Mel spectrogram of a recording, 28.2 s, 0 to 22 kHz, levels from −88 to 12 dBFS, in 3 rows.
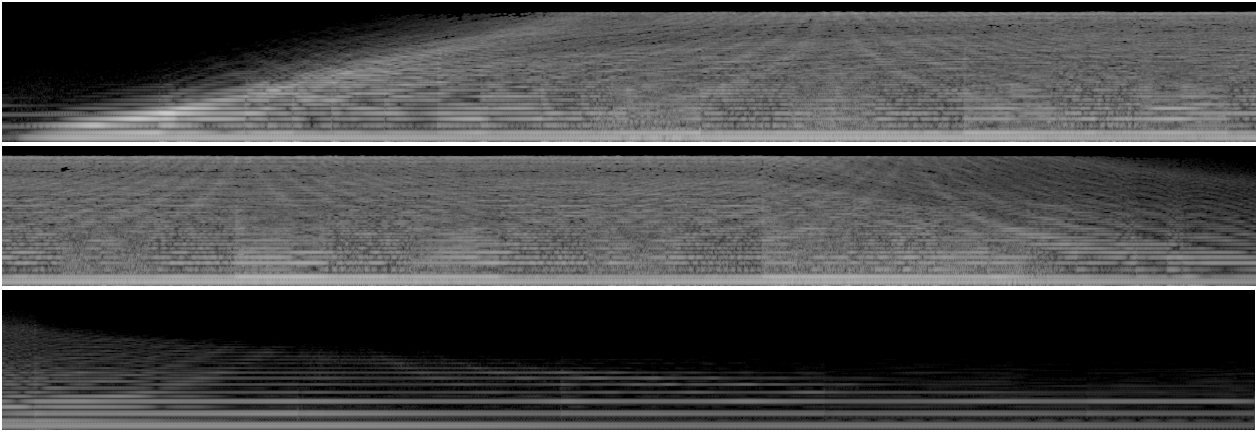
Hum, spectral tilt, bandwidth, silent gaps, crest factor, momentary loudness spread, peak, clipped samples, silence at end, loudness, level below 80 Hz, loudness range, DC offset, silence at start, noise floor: none; -4 dB/octave; 17 kHz; none; 18 dB; 17 LU; -4 dBFS; under 0.1%; 1.7 s; -21 LUFS; -46 dBFS; 17 LU; under 0.1%; 0.15 s; -49 dBFS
